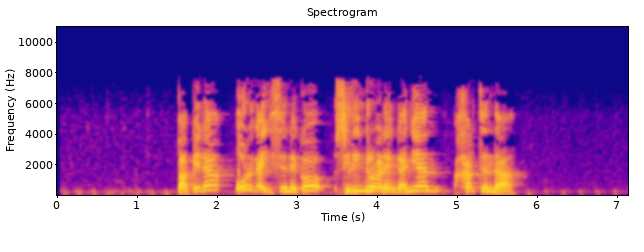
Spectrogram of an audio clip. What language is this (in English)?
Basque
